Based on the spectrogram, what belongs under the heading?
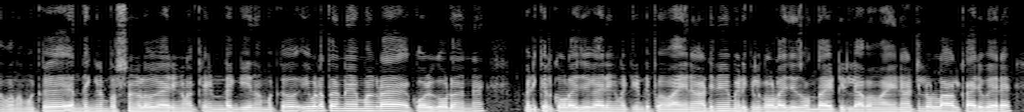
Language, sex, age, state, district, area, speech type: Malayalam, male, 45-60, Kerala, Kozhikode, urban, spontaneous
